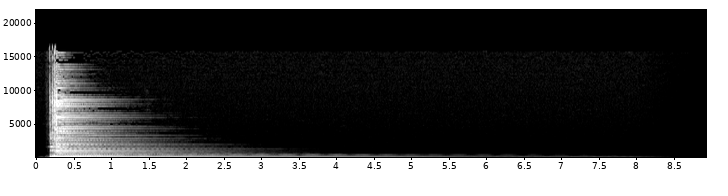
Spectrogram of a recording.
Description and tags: Yamaha acoustic guitar strum with medium metal pick. Barely processed in Cool Edit 96. First batch of A chords. Filename indicates chord.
